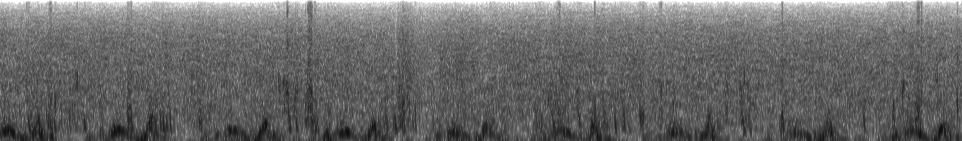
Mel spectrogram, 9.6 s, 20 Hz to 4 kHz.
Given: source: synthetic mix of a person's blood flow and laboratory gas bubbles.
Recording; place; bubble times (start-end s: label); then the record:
Doppler ultrasound of blood flow; precordium
0.23-0.90 s: bubbles
1.25-1.79 s: bubbles
1.98-2.05 s: bubbles
2.75-3.23 s: bubbles
3.27-3.34 s: bubbles
3.81-4.21 s: bubbles
4.32-4.41 s: bubbles
4.90-4.98 s: bubbles
5.35-5.86 s: bubbles
5.96-6.48 s: bubbles
6.59-6.79 s: bubbles
7.17-7.32 s: bubbles
7.37-7.54 s: bubbles
7.79-7.91 s: bubbles
8.62-8.70 s: bubbles
8.87-9.26 s: bubbles
9.34-9.42 s: bubbles
9.55-9.63 s: bubbles
From the record:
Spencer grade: 3 (all of the cardiac periods contain showers or single bubble signals, but not dominating or overriding the cardiac motion signals); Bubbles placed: anywhere in the cardiac cycle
